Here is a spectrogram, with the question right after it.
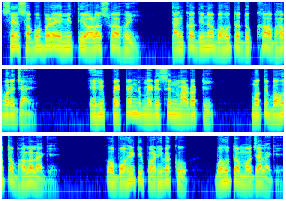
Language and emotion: Odia, neutral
